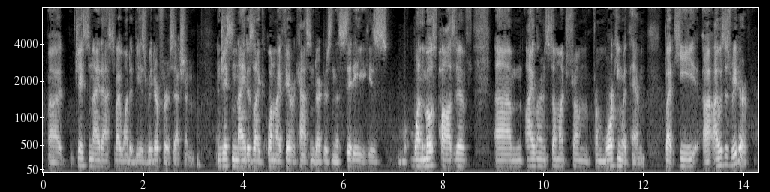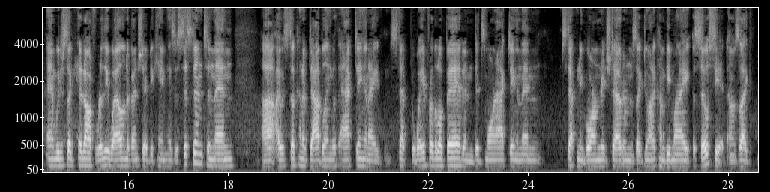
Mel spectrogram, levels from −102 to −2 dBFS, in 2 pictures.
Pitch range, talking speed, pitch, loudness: 110-120 Hz, 235 wpm, 115 Hz, -22 LUFS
